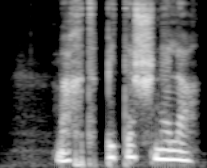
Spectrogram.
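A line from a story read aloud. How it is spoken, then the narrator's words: Forced calm. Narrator (German): sagte Kara und strengte sich an, ruhig zu klingen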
